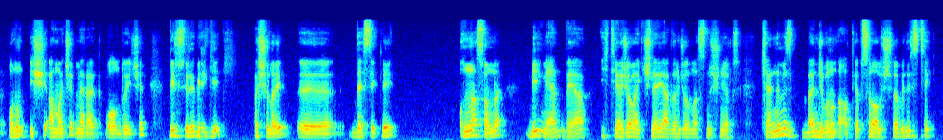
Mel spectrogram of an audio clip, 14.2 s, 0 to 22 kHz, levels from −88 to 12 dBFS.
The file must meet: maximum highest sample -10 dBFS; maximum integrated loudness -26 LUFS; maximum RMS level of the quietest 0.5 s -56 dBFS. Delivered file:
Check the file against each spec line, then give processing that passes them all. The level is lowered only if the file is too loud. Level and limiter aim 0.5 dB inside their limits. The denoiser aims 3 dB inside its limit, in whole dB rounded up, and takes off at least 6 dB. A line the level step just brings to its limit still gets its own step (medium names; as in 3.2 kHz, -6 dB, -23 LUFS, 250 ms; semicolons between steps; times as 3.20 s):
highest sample -5.0 dBFS: fail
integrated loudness -22.5 LUFS: fail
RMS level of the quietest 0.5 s -59 dBFS: pass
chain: trim -4 dB; peak limiter -10.5 dBFS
